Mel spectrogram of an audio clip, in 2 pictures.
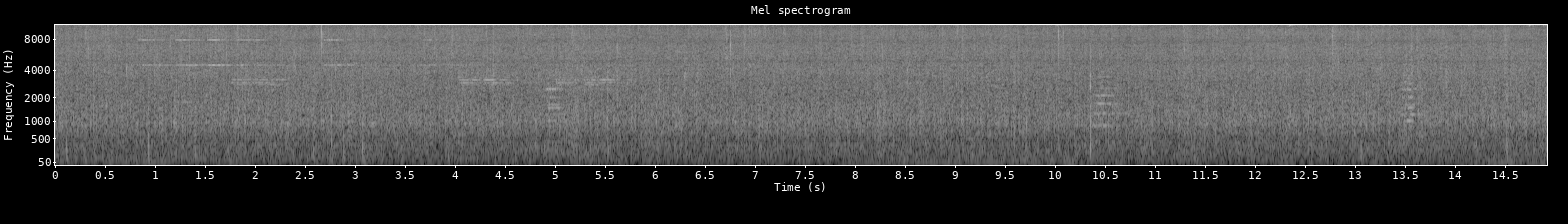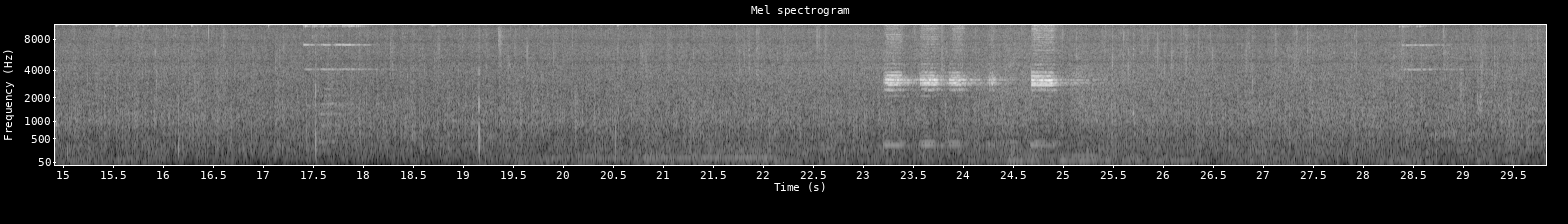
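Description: Steady rain falling on a wet road, with light traffic going by. About two-thirds of the way through, a horn sounds several short, loud blasts in quick succession.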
